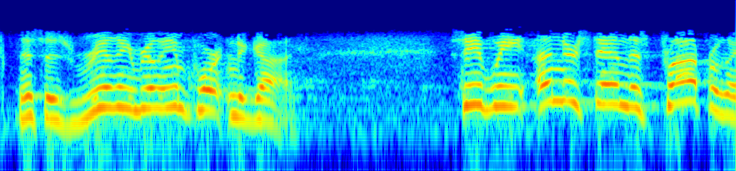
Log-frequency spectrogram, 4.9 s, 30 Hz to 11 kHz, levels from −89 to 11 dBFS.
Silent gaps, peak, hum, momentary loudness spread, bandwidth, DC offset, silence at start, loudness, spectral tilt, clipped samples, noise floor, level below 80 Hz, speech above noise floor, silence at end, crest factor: none; -2 dBFS; none; 4 LU; 3.9 kHz; under 0.1%; 0.15 s; -17 LUFS; -11 dB/octave; under 0.1%; -43 dBFS; -62 dBFS; 27 dB; 0 s; 16 dB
